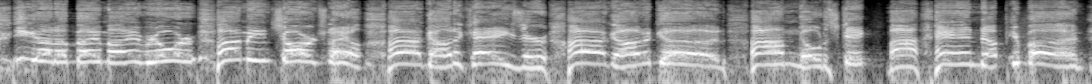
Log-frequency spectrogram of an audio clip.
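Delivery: high, shouting power-mad cop; ranting cop impression. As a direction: bellow orders like a tyrant cop. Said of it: "That's what they do".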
